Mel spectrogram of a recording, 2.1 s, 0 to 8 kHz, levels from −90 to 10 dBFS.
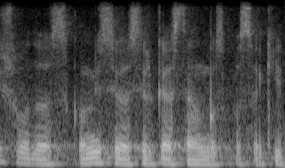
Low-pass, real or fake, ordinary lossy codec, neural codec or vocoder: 7.2 kHz; real; Opus, 32 kbps; none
